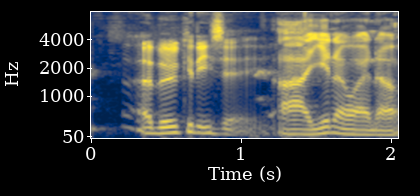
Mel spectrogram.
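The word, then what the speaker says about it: Aboukhadijeh: know I know how abuk DJ ah you know I know because it rhymes with DJ sounds like DJ yeah like you're booking a DJ yeah yeah you like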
